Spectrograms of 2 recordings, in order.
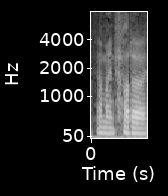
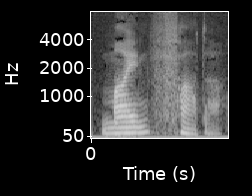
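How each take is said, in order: First: It is rattled off in a routine way. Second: It is said slowly with heartfelt emphasis.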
